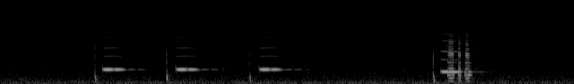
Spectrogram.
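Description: Electronic panel buttons beep with short tones as they are pressed.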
